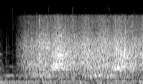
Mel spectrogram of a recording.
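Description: A large crowd of delegates at the Partido Popular's extraordinary congress in Madrid chants "unidad" (unity) in unison after electing Pablo Casado as leader, the roar of many voices swelling rhythmically every second or so, loud and sustained with a background of cheering.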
